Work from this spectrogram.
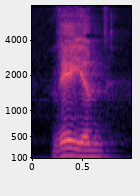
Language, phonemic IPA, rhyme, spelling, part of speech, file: Dutch, /ˈʋeːən/, -eːən, weeën, noun, Nl-weeën.ogg
- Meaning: plural of wee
